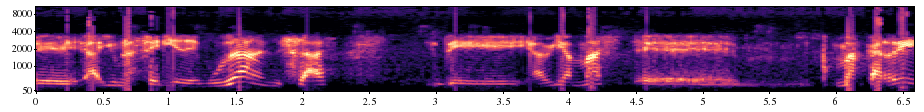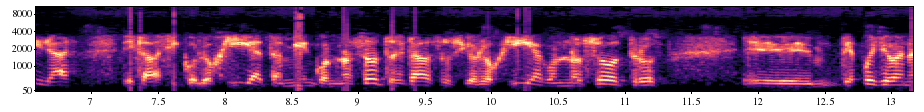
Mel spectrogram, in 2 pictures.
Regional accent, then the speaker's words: Buenos Aires, Argentina; Nací aquí en Capital Federal, sí, sí. Originalmente en el barrio de Flores, viviendo mucho tiempo en el barrio de Flores, muchos años, y hace más de 20 años aquí en Floresta.

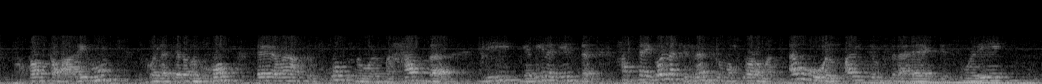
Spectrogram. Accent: Egypt; احنا كمصريين عندنا حياه عينينا بتبص فين؟ في الارض.

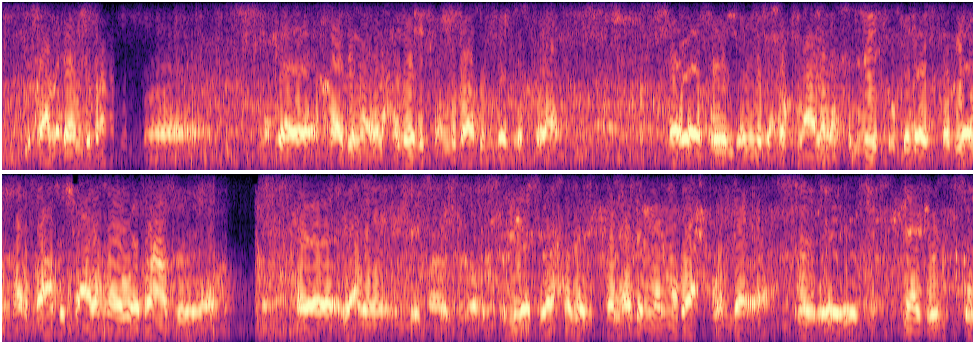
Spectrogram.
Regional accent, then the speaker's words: Egypt; لجنة الإفتاء عندنا في مصر

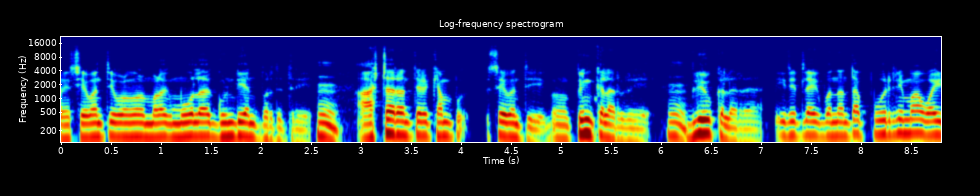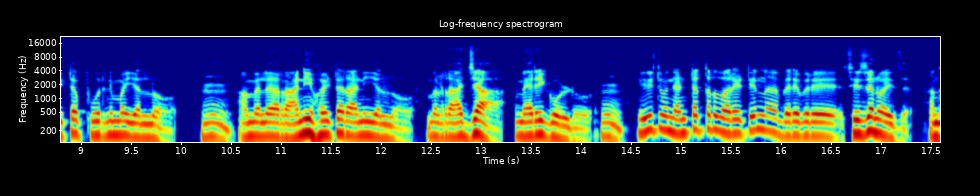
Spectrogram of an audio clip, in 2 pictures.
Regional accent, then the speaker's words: Kurubagatti, Karnataka, India; ನಮ್ಮದು ಊರು ಕುರುಬಗಟ್ಟಿ ಗ್ರಾಮ ರೀ, ಧಾರವಾಡ ತಾಲೂಕಿನೊಳಗೆ ಕುರುಬಗಟ್ಟಿ ಗ್ರಾಮ.

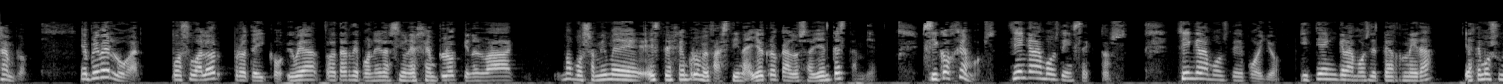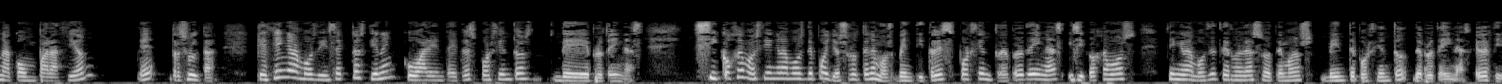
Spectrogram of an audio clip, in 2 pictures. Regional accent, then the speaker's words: Levante, Spain; en mi pueblo, en mi zona, en los pueblos del interior, por esta zona de Levante y del sur mediterráneo

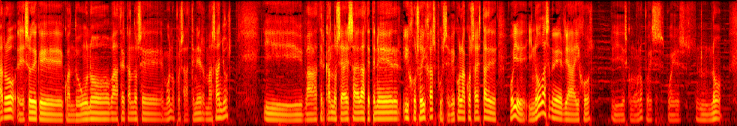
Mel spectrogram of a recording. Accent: Bilbao, Basque Country, Spain; en Bilbao, que es mi ciudad de origen

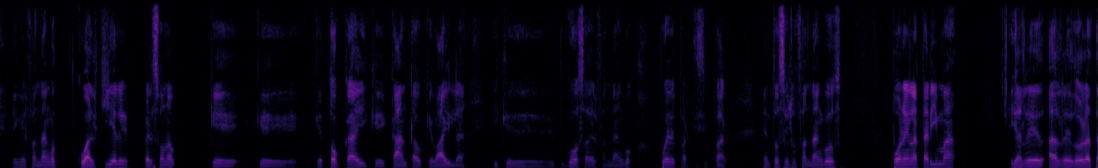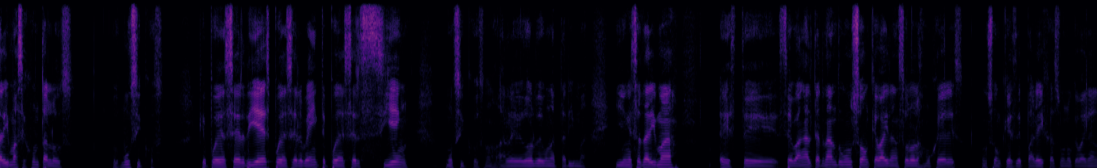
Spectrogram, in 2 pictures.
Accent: Cosoleacaque, Veracruz, Mexico; born there; cuando viajaron de Juan Rodríguez Clara, que era el pueblo donde él nació, a Cosoleacaque, que fue donde yo nací, cuando migró la familia para allá a trabajar en la industria petrolera

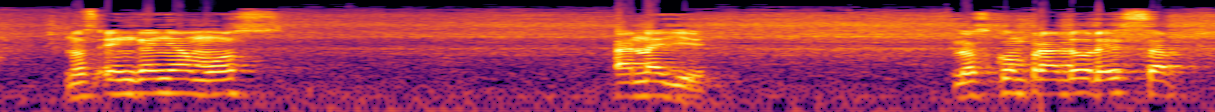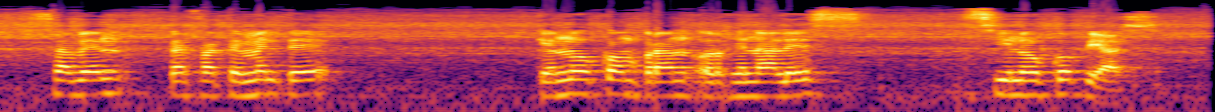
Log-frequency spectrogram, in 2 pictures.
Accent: Senegal; now in Spain; Soy de Senegal. Llevo menos de 2 años en España.

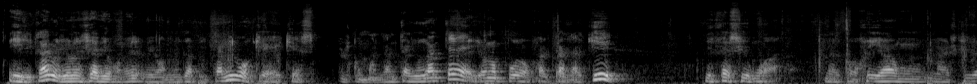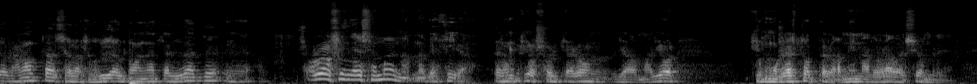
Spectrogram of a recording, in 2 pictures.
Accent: Peñaranda de Bracamonte, Castile and León, Spain; Le digo, yo soy de Peñaranda de Bracamonte.

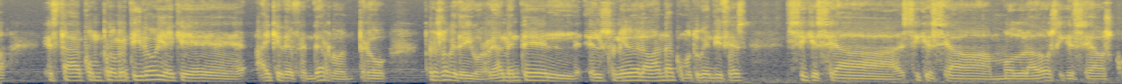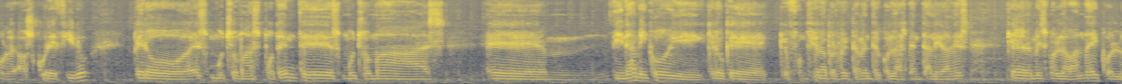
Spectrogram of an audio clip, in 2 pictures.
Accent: Tarragona, Catalonia, Spain; Tanto batería como yo somos de Tarragona

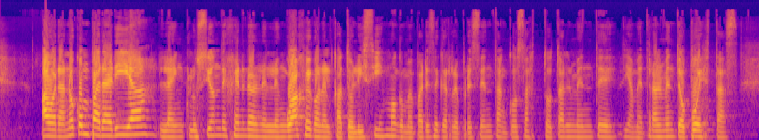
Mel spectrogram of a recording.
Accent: Argentina; vengo de Argentina.

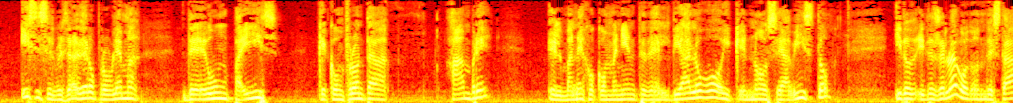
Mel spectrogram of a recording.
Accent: Xalapa, Veracruz, Mexico; ¿saben ustedes que mi tierra, Jalapa, está en un tsunami terrorífico?

